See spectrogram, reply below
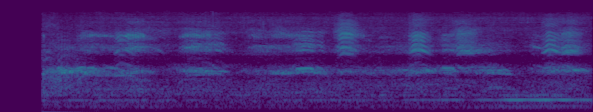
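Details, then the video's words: Noisy black-headed gulls at Middleton / Fishers Mill, a Mediterranean gull among them: overlapping harsh, grating calls, many birds at once, with steady background hum. "Noisy Black-headed Gulls"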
